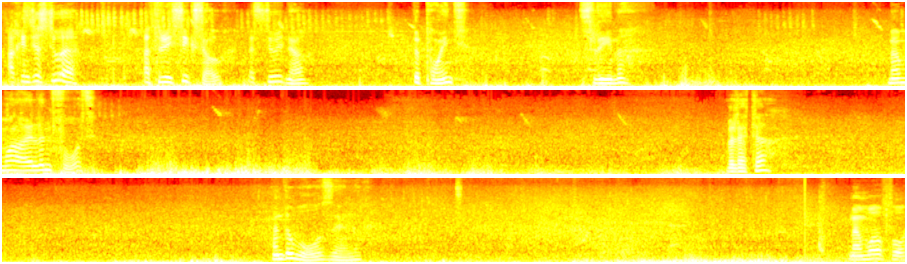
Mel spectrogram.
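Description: A middle-aged man talks with animation close to the microphone, outdoors in wind.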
